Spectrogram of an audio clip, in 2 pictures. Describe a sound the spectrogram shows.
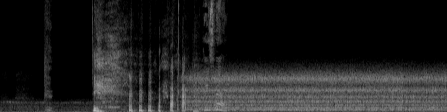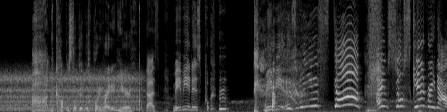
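A young woman talks excitedly close to a microphone.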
